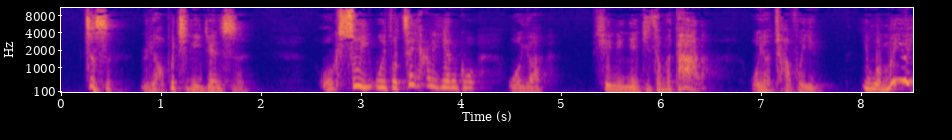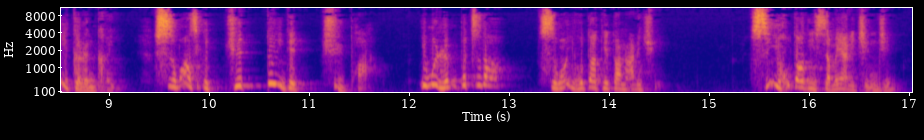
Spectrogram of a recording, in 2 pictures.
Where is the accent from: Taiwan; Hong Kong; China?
Taiwan; 我是个中国人，我们在台湾哪有 one way system 啊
